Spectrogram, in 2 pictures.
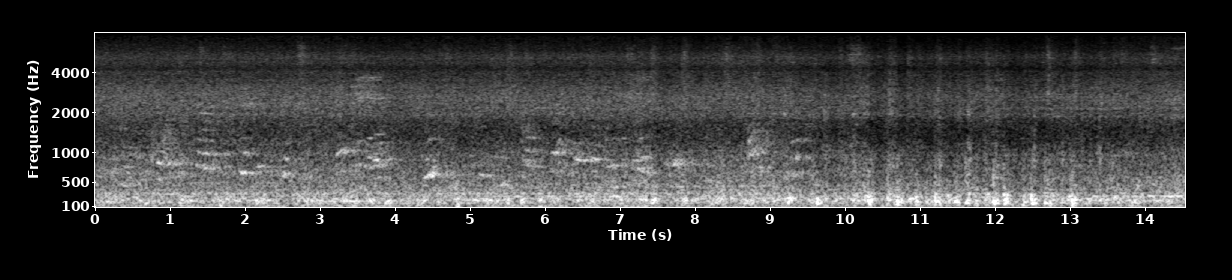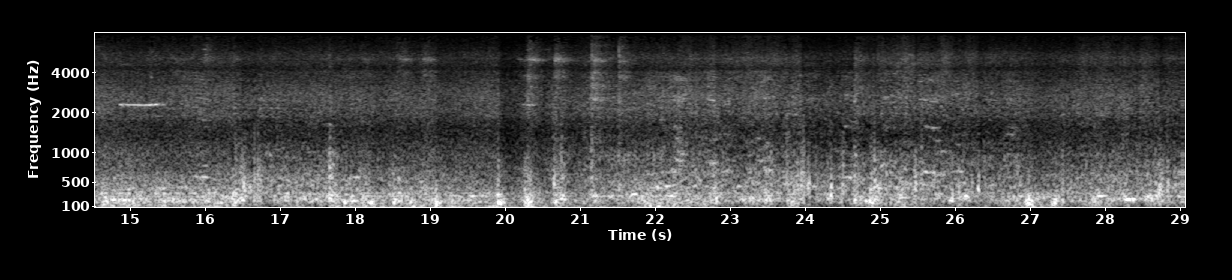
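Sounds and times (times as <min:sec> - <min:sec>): electric train rumbling: 0:00.0 - 0:29.0.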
